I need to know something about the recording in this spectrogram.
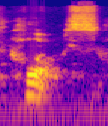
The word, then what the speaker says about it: KLOS: German um so the the line over the O gives you that o sound it's close just like you know this object is close to me I've heard a lot of different pronunciations of it but uh yeah it's it's close guitars just like uh you know we're uh you know close as in distance I guess perfect good to know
